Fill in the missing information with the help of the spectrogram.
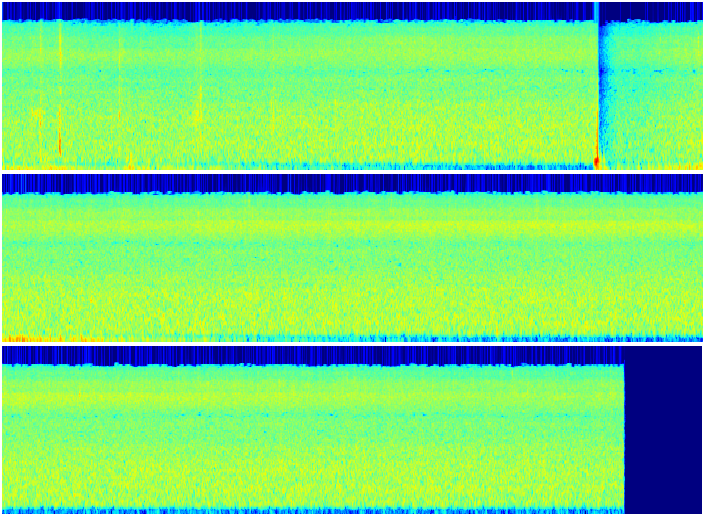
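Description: Steady rush of water running through a rocky gorge, with one sharp click about six seconds in; the sound cuts out abruptly near the end.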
